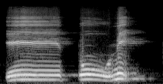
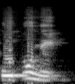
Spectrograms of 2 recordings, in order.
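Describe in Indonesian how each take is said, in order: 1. Kata ini dimulai dengan vokal i. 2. Kata ini dimulai dengan vokal u. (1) "di sini harus dibaca kalimat, dibaca bacanya kalimat ituni" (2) "yang belum bisa mungkin akan membaca utuni"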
